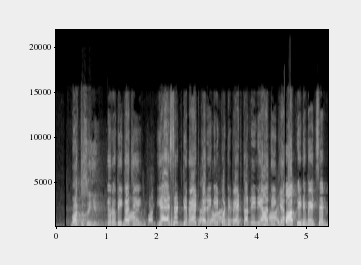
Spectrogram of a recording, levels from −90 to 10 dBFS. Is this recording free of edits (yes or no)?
no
